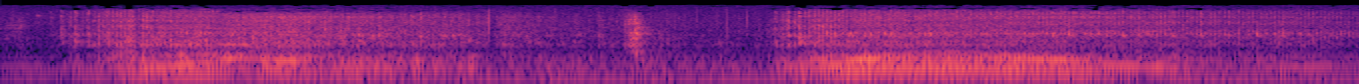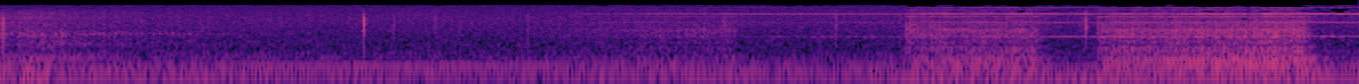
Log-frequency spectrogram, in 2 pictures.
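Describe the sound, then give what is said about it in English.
A car engine turns over and settles into a low, steady idle, with a couple of louder revving swells breaking the rumble early on. “The ignition switch, if you please”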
